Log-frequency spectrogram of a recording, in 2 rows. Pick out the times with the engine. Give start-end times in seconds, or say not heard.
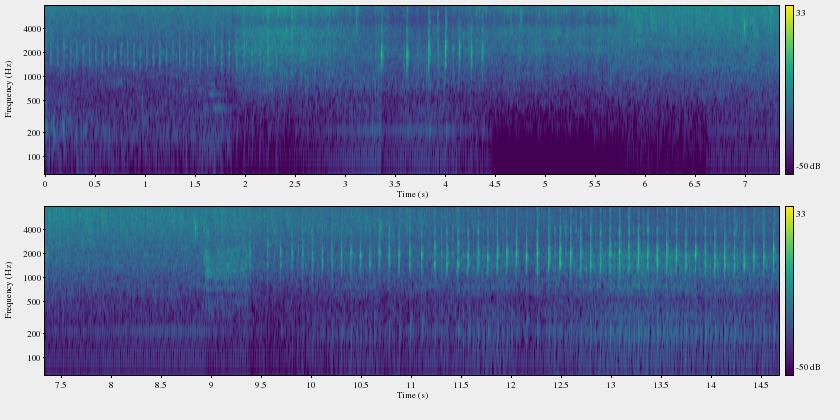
0.0-4.5, 6.6-14.6.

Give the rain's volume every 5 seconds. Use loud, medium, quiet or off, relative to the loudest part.
loud, loud, medium.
